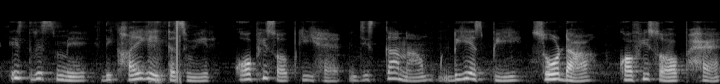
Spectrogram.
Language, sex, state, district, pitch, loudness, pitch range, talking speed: Hindi, female, Bihar, Gaya, 200 Hz, -23 LUFS, 175-245 Hz, 160 wpm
